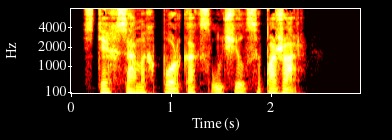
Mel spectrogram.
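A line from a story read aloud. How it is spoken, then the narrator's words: Whisper. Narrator (Russian): прошептала Марук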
